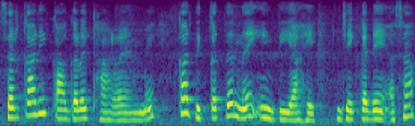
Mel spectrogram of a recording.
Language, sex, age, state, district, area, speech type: Sindhi, female, 30-45, Maharashtra, Thane, urban, spontaneous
